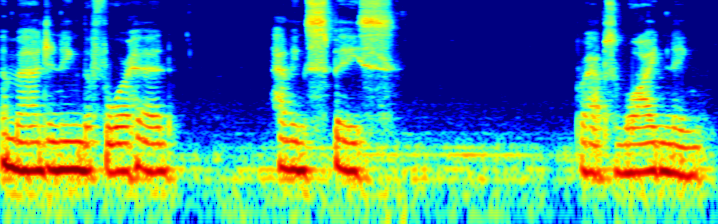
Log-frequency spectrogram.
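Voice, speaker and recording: A woman meditation teacher leading a guided body scan in a gentle, unhurried way, leaving long pauses between short phrases. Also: low-pitched, monotone, a little hiss or hum, low-quality recording.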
